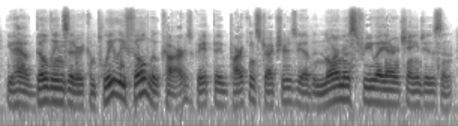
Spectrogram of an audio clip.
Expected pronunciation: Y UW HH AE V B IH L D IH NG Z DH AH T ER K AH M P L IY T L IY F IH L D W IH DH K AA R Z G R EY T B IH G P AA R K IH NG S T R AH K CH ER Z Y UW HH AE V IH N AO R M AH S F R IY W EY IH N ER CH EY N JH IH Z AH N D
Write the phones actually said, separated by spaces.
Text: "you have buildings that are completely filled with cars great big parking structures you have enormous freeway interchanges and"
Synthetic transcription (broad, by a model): Y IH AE V B IH L D IH NG Z DH AH T ER K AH M P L IY T L IY F IH L D W IH DH K AA R Z G R EY T B IH G P AA R K IH NG S T R AH K CH ER Z Y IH V IH N AO R M AH S F R IY W EY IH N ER CH EY N JH IH Z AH N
